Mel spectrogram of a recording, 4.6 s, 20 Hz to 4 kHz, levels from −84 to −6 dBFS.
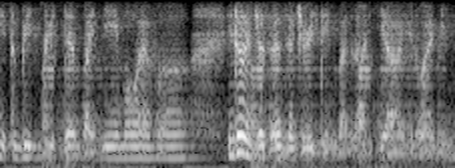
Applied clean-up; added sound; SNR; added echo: neural separator model SepFormer DNS4.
